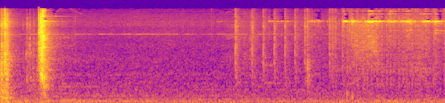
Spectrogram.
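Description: A round doorknob being turned, its latch clicking twice about half a second apart, then a few fainter clicks as the door is opened.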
